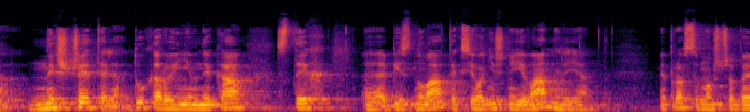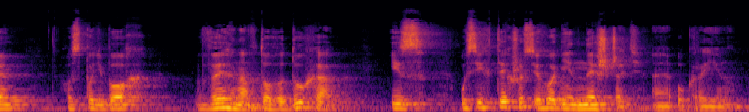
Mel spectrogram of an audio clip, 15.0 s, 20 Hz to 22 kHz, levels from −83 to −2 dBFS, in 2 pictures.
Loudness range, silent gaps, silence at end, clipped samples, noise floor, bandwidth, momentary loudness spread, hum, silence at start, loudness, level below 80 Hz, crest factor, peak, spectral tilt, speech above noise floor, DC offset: 3 LU; none; 0 s; under 0.1%; -48 dBFS; 12.5 kHz; 12 LU; none; 0 s; -22 LUFS; -54 dBFS; 18 dB; -4 dBFS; -5 dB/octave; 26 dB; under 0.1%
